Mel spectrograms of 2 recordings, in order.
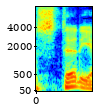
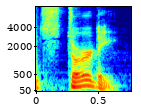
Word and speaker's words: study: I think I need to study at home tonight。 study 这个单词很多人喜欢卷舌，卷成 sturdy，不要卷舌，舌头很放松。 study， study 跟 at 有一个连音，元音跟元音之间的连音不是加我就是加也，那这个加个也叫 study it，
